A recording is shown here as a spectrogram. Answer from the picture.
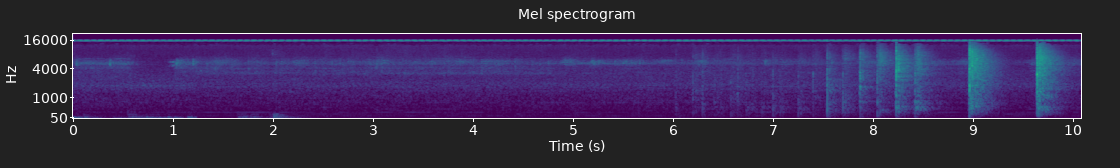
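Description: A low rumble with a few thumps at first, then a quickening series of sharp cracks and pops that grow louder, ending in two loud bangs about half a second apart.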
